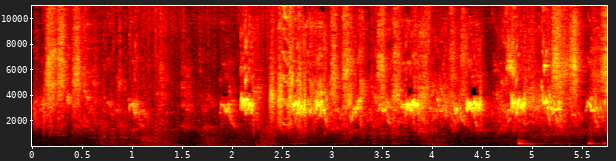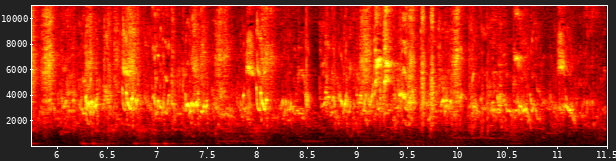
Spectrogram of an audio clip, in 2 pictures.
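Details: Pet budgerigars chattering together in a dense, continuous warble of scratchy chirps, clicks and squeaky notes, with brief louder squawks around four seconds in and a soft low hum beneath.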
